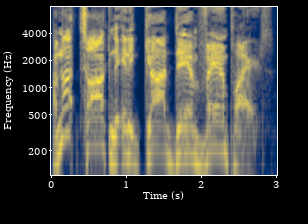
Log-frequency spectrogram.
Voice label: initial meeting, survivor voice biker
